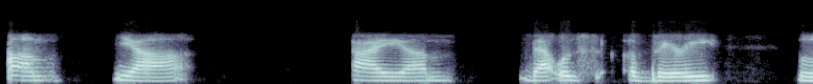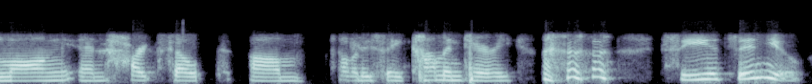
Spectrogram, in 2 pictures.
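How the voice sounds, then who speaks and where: A woman's voice: medium pitch, fairly even intonation, slow, pauses often, no echo. A woman chats in a friendly, teasing way with the class speaker. Her voice comes through dry and thin, like a phone call. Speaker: class participant.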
